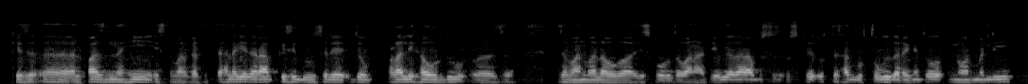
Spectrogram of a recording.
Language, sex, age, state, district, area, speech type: Urdu, male, 30-45, Delhi, South Delhi, urban, spontaneous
